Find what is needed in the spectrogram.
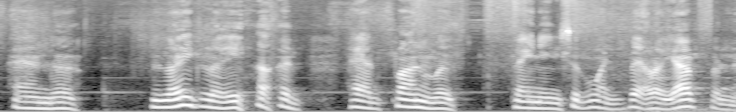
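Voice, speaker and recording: Music plays in the background as a man speaks at a very slow pace. His pitch varies in an ordinary way. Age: 80s+. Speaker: painter. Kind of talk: documentary talk.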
